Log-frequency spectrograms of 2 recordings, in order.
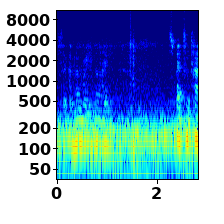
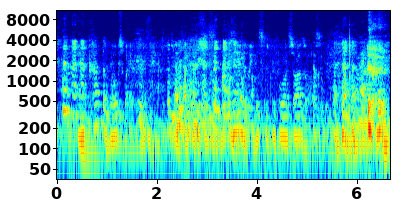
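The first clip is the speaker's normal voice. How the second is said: laughing through the words; chuckling while telling it; 3 semitones higher, 6 dB louder, much slower than usual. Real, not acted. Laughing at funny memory.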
